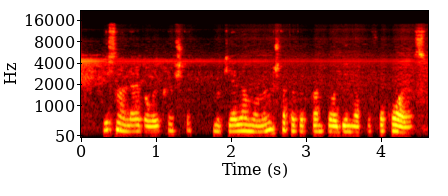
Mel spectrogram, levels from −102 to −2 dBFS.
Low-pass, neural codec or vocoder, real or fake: 14.4 kHz; none; real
